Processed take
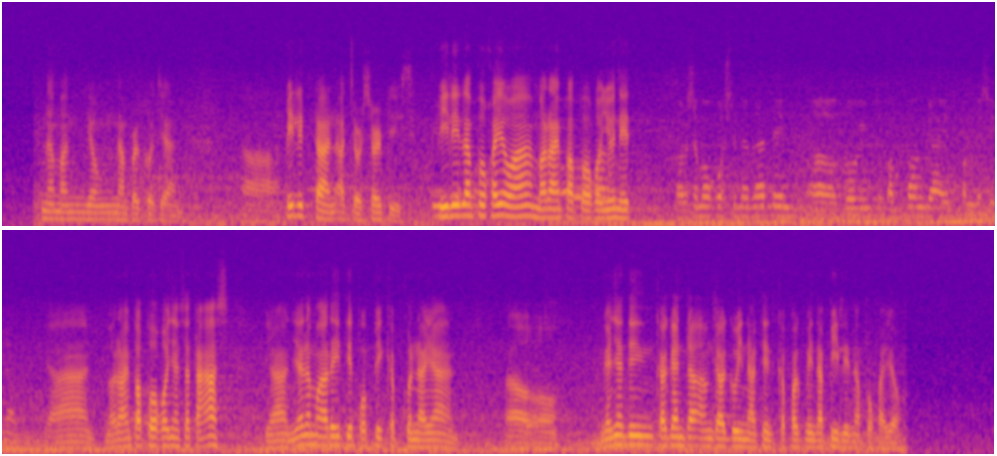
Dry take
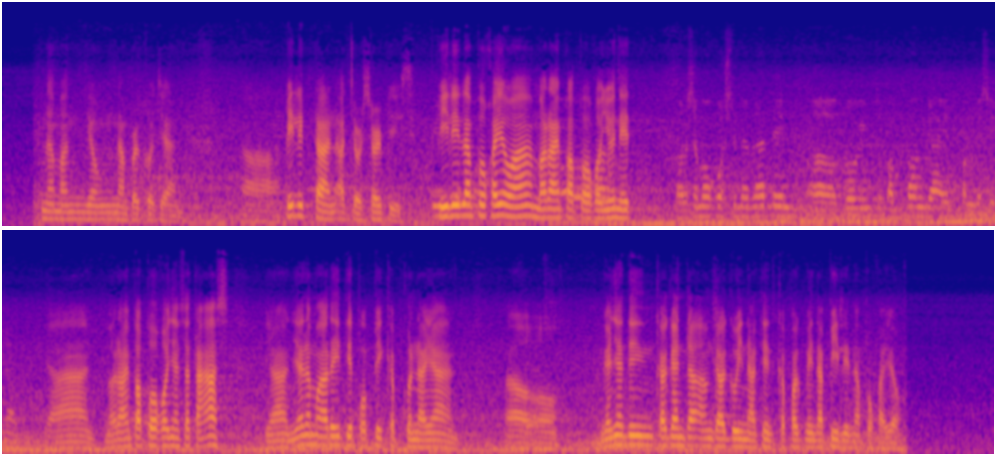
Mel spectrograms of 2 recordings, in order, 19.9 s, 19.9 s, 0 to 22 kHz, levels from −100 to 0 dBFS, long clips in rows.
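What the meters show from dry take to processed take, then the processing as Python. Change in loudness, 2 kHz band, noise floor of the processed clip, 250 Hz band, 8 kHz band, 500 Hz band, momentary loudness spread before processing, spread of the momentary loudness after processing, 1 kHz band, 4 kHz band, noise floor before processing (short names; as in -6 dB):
+3.0 dB, +3.0 dB, -50 dBFS, +3.0 dB, n/a, +3.0 dB, 12 LU, 12 LU, +3.0 dB, +3.0 dB, -54 dBFS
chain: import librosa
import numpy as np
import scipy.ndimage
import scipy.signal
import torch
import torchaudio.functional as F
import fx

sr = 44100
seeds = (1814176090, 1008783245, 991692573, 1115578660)

y = fx.quant_dither(x, sr, seeds[0], bits=10, dither='triangular')
y = y * 10.0 ** (3.0 / 20.0)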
